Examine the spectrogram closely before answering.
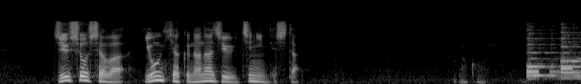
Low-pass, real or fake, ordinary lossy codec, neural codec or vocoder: none; real; none; none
